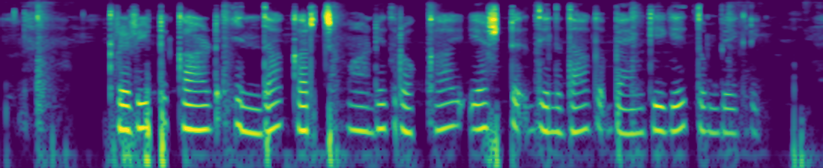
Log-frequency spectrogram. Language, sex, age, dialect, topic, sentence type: Kannada, female, 25-30, Dharwad Kannada, banking, question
